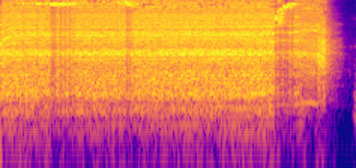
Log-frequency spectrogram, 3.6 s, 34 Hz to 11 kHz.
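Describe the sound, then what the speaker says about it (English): A battery drill runs continuously at high speed, drilling into a plywood floor during a Singer 111 W155 sewing machine servo motor install, with a steady whine, brief pitch dips, then stopping abruptly near the end. "Not sure if I'm hitting the plywood floor or what I'm drilling into."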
